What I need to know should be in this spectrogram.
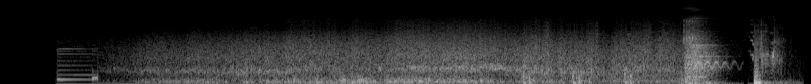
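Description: Wind rushes and whooshes loudly.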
